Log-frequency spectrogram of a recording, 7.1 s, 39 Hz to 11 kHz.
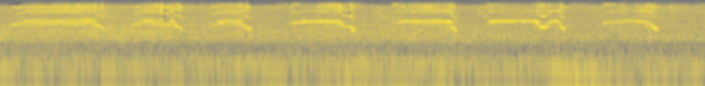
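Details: Demanding young peregrine falcon screaming for food from its parent at the perch, May 2016: repeated whining screams, each drawn out then dropping sharply at the end, roughly one per second, against a steady low hum.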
